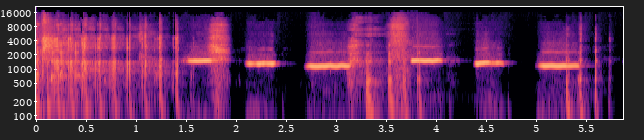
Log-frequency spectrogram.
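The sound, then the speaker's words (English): Someone whistles a short, halting melody imitating a recorder: several sustained mid-pitched notes with gaps between them, framed by bursts of rapid clattering at the start and end. “The curtain just playing perfect recorder sounds.”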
